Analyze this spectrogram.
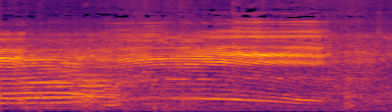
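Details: Male calves at a cattle market in Grabag, Magelang, one drawn-out moo lasting about three seconds, a tonal call that slides slightly downward and then fades, with murmuring voices and market noise behind it.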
